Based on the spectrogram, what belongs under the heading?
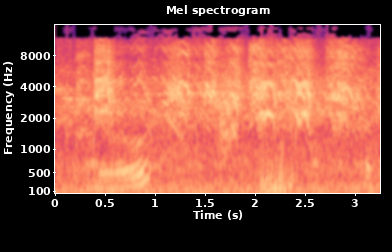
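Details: Green ring-necked parakeets calling to prompt singing and mating: shrill overlapping chirps in loud bursts, plus a short lower rising squawk early on.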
